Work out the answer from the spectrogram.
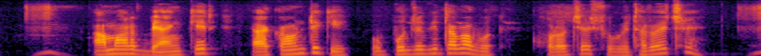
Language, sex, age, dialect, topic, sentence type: Bengali, male, 18-24, Rajbangshi, banking, question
